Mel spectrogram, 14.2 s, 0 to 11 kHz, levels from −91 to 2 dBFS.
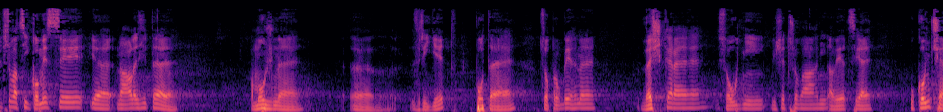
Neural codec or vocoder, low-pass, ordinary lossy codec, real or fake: codec, 44.1 kHz, 7.8 kbps, Pupu-Codec; 9.9 kHz; MP3, 32 kbps; fake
